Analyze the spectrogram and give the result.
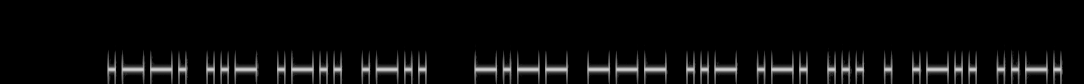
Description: Morse code, heard as a keyed tone, about 17 wpm, 700 Hz. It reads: PULL YOURSELF
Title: Sentences from Top 600 Words 17wpm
